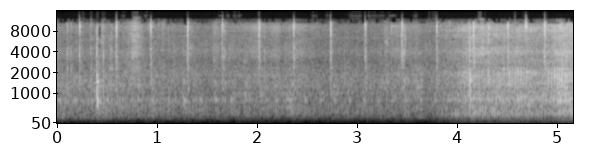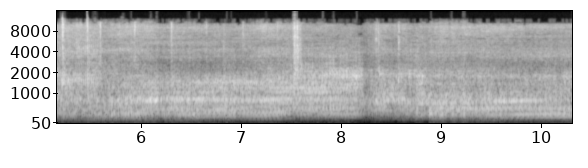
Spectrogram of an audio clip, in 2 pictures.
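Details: Car driving with sharp regular tapping about four per second at light throttle, buried under load; rod knock that developed over the weekend, replacement drivetrain already ordered.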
